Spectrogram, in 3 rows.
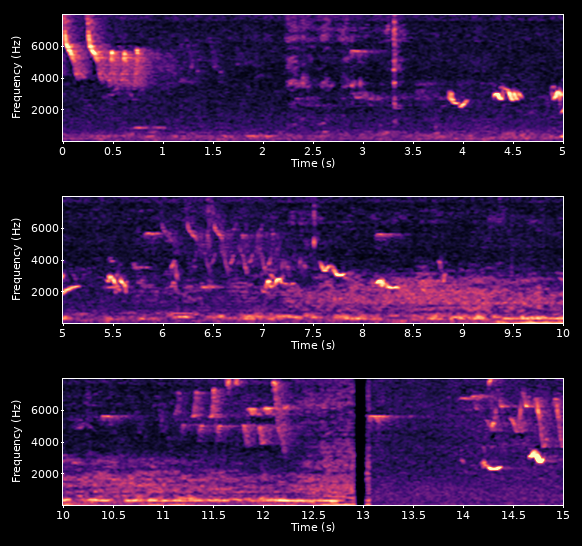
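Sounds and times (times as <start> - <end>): small birds chirping: 0.0 - 15.0
faint hiss: 13.1 - 15.0.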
